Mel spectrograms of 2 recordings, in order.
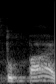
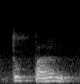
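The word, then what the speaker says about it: Tupã: Não só o manitós, mas esse tupá, escrito com A aberto, destoa muito da pronúncia corrente tupan, com A fechado, nasalizado, que era mais comum no tupi.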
